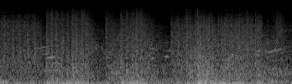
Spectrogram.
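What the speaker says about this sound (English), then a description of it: "the Hellcat opening up with all guns blazing. 50 caliber also firing away" A Hellcat's .50 caliber machine gun fires in a World War II strategy game amid infantry battle, a dense, continuous rattle of rapid gunfire mixed with other weapons and explosions, loud and unbroken throughout.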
